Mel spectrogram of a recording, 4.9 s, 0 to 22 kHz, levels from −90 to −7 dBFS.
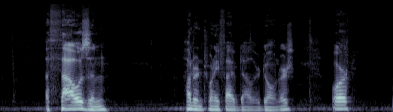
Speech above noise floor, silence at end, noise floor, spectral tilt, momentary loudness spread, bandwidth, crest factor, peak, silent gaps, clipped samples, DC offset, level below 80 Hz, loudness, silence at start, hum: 36 dB; 0.55 s; -70 dBFS; -5.5 dB/octave; 19 LU; 16 kHz; 20 dB; -16 dBFS; none; under 0.1%; under 0.1%; -66 dBFS; -34 LUFS; 0.6 s; none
